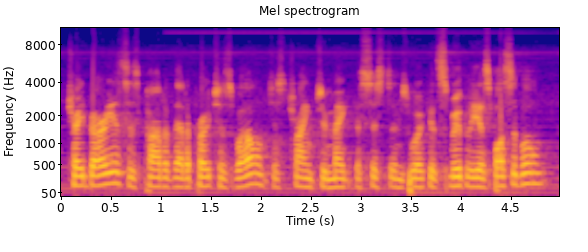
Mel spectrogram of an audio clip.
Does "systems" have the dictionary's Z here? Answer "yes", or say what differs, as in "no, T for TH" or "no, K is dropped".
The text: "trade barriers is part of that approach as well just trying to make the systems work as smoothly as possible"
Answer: yes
